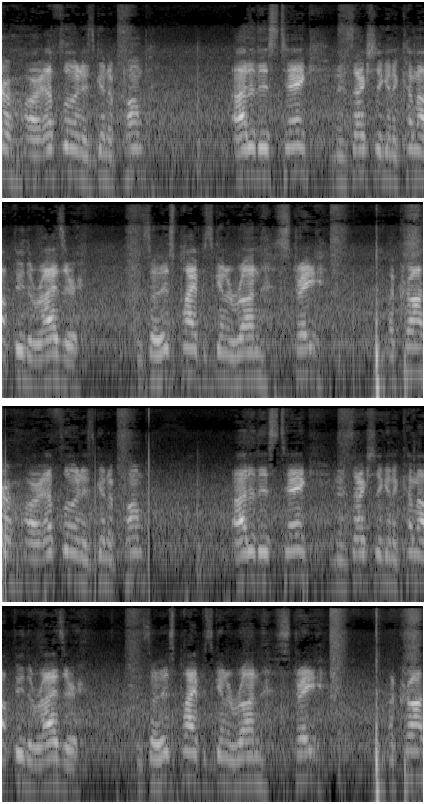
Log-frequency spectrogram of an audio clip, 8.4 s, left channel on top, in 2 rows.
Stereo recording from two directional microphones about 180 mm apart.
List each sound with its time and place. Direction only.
0.3 s speech: 15° right (ahead or behind)
7.9 s speech: 55° right (ahead or behind)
